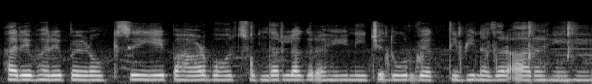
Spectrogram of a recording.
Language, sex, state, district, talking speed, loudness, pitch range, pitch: Hindi, female, Madhya Pradesh, Bhopal, 180 wpm, -16 LUFS, 205-215 Hz, 210 Hz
